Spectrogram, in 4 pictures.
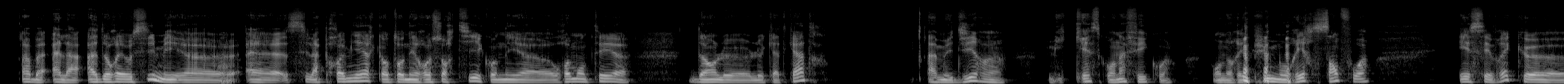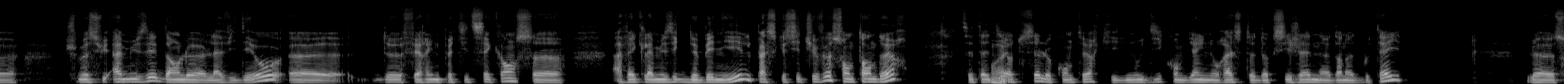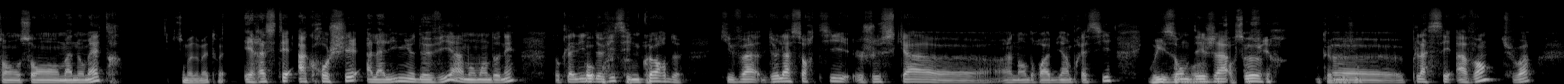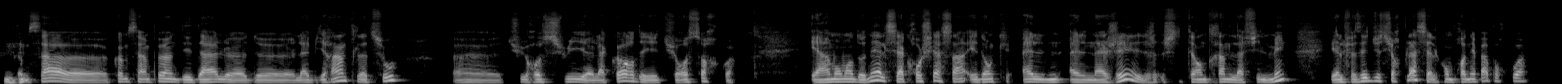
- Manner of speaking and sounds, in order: laugh; tapping; chuckle
- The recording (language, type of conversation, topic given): French, podcast, Quel voyage t’a réservé une surprise dont tu te souviens encore ?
